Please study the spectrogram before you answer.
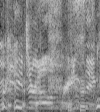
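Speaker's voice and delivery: high, laughing strained answer; mock strained reply. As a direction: play the struggling hero. Mock reply while in danger.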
